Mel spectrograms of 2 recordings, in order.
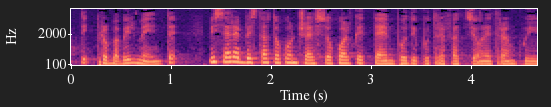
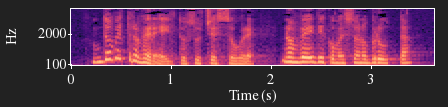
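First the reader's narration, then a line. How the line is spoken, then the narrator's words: Laughing after crying, asking. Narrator (Italian): Mitigato il pianto, subito ridendo mi domandò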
